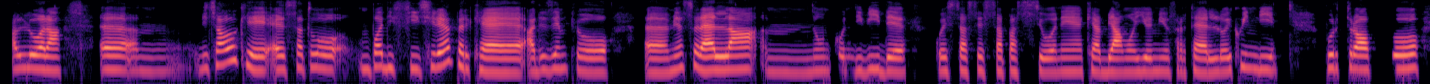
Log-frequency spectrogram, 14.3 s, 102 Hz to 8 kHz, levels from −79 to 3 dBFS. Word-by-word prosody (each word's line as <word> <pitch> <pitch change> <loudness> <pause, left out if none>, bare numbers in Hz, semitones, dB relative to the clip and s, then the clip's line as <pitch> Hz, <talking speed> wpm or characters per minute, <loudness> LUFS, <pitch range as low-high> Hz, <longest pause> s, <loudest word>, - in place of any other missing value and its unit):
Allora, 225 -2 +3 0.4
ehm, 210 -1 -1
diciamo 280 +9 +1
che 235 -11 +1
è 220 - +1
stato 235 -1 -4
un 225 -1 -9
po' 260 +2 +1
difficile 240 - -1
perché 195 -8 +4
ad 200 0 0
esempio, 215 -3 -3 0.3
uhm, 190 0 +1
mia 225 +4 -4
sorella, 225 -1 +6
mhmm, 195 -1 -14
non 205 +1 -10
condivide 205 -1 -4 0.2
questa 205 +1 -4
stessa 205 +1 -5
passione 200 0 -5
che 205 - -4
abbiamo 195 0 +2
io 195 +1 -3
e 195 - -3
mio 200 0 -8
fratello 195 -1 -1
e 205 - -2
quindi 220 -3 -6 0.4
purtroppo, 230 0 +2
210 Hz, 125 wpm, -24 LUFS, 200-230 Hz, 0.4 s, sorella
